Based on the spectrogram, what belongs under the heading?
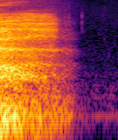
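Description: A single close, breathy yawn, a long airy exhale that trails off after about half a second and leaves near silence, with no talking.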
